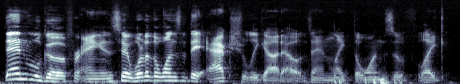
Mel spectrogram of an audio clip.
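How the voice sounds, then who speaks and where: A man's voice: medium pitch, brisk, pushed and bright. A man chatting casually as a podcast guest, riffing jokingly along with the conversation.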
